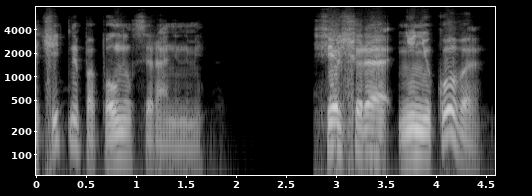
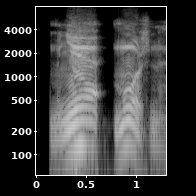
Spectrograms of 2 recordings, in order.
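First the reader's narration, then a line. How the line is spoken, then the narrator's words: Plain. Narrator (Russian): сказал барон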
